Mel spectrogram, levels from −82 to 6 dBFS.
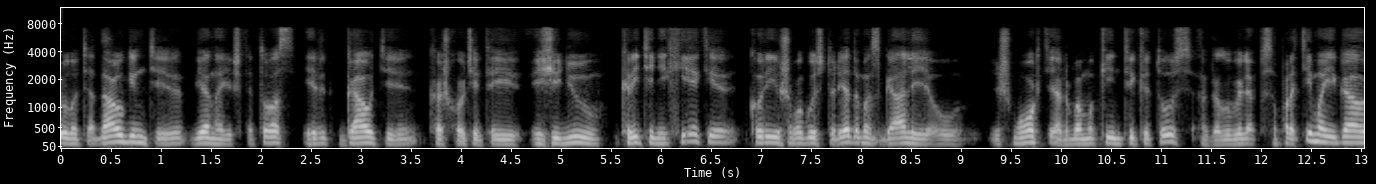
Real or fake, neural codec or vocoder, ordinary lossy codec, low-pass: fake; codec, 16 kHz, about 1 kbps, DyCAST, with the encoder's durations; MP3, 48 kbps; 7.2 kHz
